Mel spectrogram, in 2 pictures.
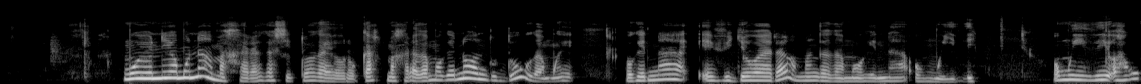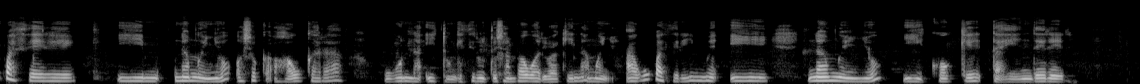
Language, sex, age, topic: Oshiwambo, female, 25-35, agriculture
